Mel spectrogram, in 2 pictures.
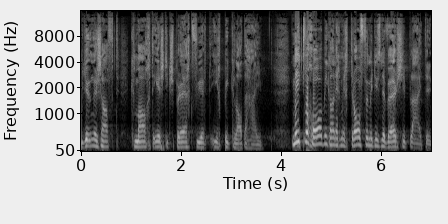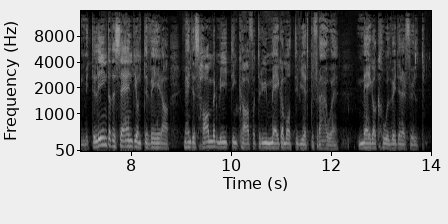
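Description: A man with a Swiss German accent, preaching a sermon as pastor and addressing his listeners with lively examples. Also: on the high side.

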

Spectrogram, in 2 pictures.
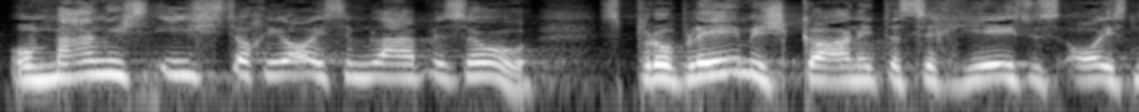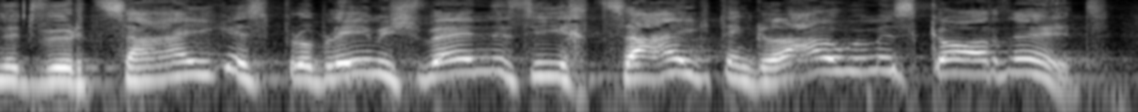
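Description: A man with a Swiss German accent preaching a sermon in an animated storytelling way, swinging between soft and loud. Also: high-pitched, normal speed, hardly any pauses.

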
